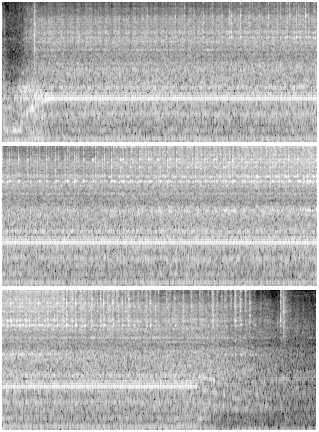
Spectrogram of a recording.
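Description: Metal lathe running with a steady whine and hum as it spins the chuck holding the welded clutch housing. It starts up right at the beginning, runs down and stops about ten seconds in, and a single click follows.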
